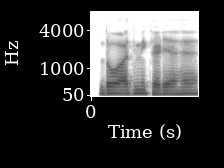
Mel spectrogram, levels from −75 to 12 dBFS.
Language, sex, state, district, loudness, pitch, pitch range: Marwari, male, Rajasthan, Nagaur, -16 LUFS, 115 Hz, 115-120 Hz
